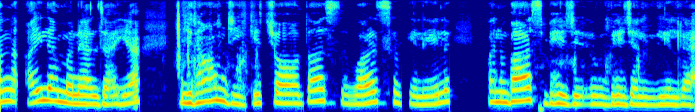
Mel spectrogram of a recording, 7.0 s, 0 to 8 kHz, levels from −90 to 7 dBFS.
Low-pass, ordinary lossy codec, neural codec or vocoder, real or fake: none; none; none; real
